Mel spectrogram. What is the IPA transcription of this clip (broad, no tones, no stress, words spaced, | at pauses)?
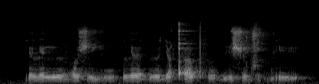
ɾəlɛŋɵ vɔʃɪju | lɜɓɵ ɗyqʼopʰo ɓɪʃɵ d͡zɪɡ͡bɪɾɪ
